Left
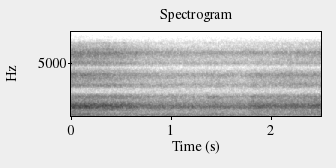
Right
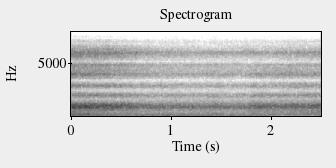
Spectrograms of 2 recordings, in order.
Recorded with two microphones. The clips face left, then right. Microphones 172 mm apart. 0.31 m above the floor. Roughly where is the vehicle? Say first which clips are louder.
Even; centre.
